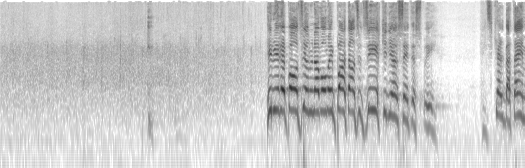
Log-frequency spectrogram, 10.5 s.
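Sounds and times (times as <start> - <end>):
audience applause: 0.0 - 5.4
speech: 5.4 - 8.8, 9.7 - 10.4.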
